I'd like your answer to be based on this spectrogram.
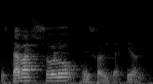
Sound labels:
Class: speech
